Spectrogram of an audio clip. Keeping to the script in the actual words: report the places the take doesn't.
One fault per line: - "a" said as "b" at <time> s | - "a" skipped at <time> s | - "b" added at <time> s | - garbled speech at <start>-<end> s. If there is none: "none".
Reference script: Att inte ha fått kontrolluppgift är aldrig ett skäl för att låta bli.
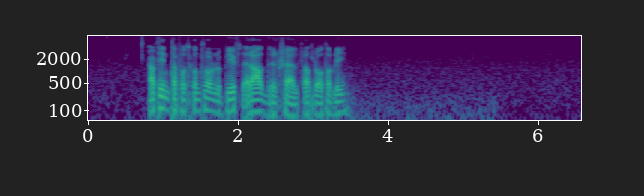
none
